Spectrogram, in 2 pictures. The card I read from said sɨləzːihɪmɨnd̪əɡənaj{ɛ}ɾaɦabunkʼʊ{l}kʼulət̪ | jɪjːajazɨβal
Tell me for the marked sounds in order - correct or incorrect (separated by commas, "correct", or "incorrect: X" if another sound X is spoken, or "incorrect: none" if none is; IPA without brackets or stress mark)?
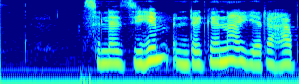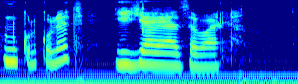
correct, correct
